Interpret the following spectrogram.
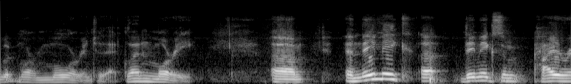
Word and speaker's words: Glenmorangie: Glenmorangie, not Moray, okay? Glenmorangie. It's like you're saying the word Murray, but you just kind of put a little bit more into that. Glenmorangie.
